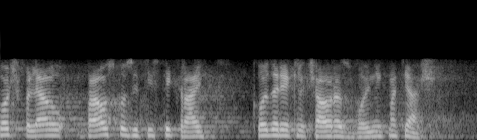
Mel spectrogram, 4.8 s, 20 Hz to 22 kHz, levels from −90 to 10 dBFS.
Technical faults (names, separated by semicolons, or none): AMR narrowband mobile codec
